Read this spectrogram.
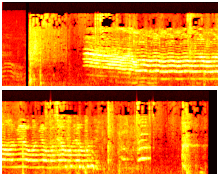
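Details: Indoor domestic cat letting out one long, drawn-out, wavering yowl lasting several seconds, with a person's voice and short noises before and after it.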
